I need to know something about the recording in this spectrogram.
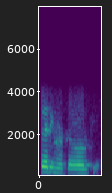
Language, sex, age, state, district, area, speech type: Tamil, female, 45-60, Tamil Nadu, Pudukkottai, rural, conversation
